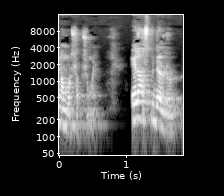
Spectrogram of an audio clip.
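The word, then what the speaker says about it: L'Hôpital: বানানটা এরকম এরকম যেরকমই হোক না কেন, সেটা নিয়ে আমাদের কিছু যায় আসে না, এরকম অ্যাকচুয়ালি বানান, বাট আমরা এল হসপিটাল বলে থাকি, হসপিটাল বলে যা ইচ্ছা বলো, বা লপিটাল বলো অনেকে।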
